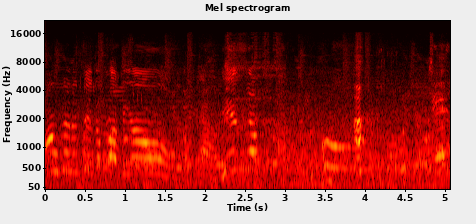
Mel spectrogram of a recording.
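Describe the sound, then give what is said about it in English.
A steady hubbub of crowd chatter at a Subaru display at an auto show: many overlapping voices talking at once, with a few voices briefly rising above the continuous babble. “We were at a Subaru situation, a Subaru setup at the auto show.”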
